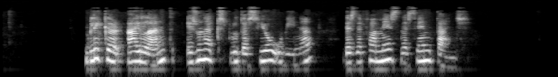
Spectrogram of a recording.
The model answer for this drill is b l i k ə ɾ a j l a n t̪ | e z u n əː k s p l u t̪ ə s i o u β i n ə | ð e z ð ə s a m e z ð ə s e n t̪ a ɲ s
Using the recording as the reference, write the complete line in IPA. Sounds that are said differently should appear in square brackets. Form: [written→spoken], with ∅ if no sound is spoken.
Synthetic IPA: b l i k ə ɾ a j l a n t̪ | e z u n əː k s p l u t̪ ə s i o u β i n ə | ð e z ð ə [s→f] a m e z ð ə s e n t̪ a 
